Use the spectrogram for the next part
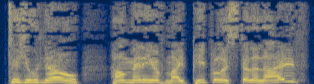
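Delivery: high, strained despair, fully voiced; despairing question. A narrator's reading. Elf asks dwarf about his surviving people, despairing. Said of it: "he whispered in despair".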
